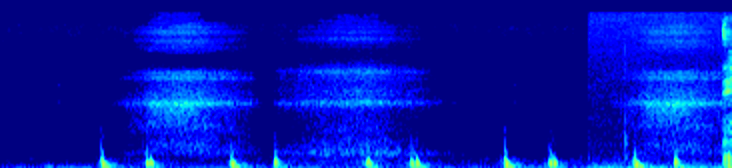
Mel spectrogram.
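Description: Heartbeat: five double lub-dub thumps, about one a second, over a soft hiss that swells and fades twice.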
